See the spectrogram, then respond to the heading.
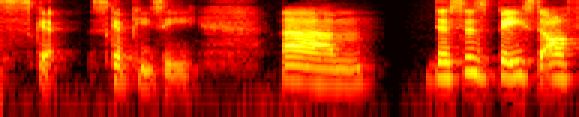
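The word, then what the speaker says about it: Schepisi: directed by fred schepsi uh or skip skip easy i think is how you say it i had to listen to like a couple of other people saying it out loud but i think it's skip easy um this is based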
